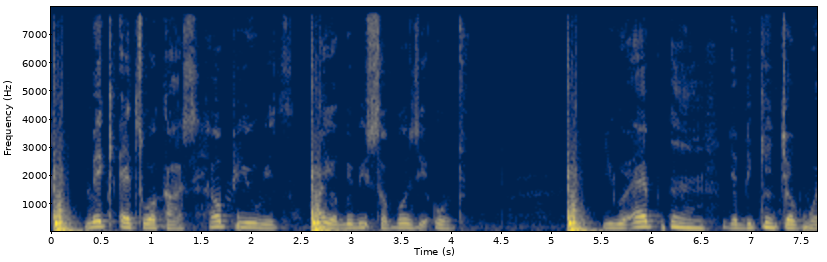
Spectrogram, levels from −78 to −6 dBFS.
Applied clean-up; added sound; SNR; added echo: none; Knock; -3 dB; none.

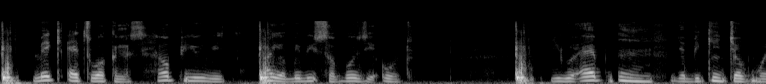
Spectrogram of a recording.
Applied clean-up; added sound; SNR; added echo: neural diffusion model UNIVERSE++.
